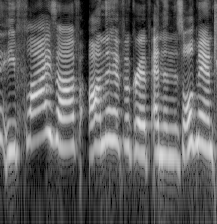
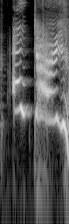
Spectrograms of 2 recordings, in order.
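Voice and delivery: high, squeaky mock surrender; comic high-pitched okay; reluctant giving in; 11 semitones higher than usual. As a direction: cave in with a pitched-up whine. Hero voiced giving in.

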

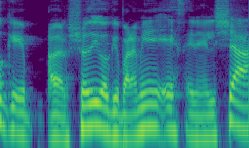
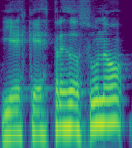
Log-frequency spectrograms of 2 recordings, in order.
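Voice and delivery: normal talking voice

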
